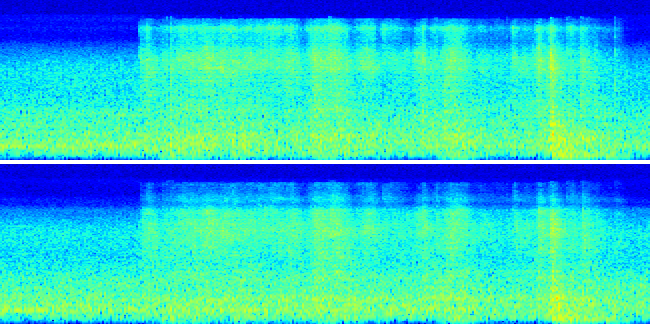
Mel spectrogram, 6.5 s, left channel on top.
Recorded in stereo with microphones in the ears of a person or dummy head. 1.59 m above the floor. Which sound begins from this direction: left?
Crumpling, at 1.4 s.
